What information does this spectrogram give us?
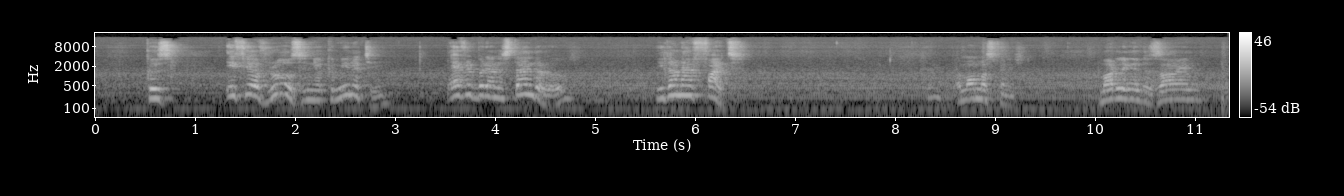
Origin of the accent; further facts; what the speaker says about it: South Africa; I'm a South African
